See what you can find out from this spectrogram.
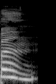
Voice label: "ben4", pinyin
